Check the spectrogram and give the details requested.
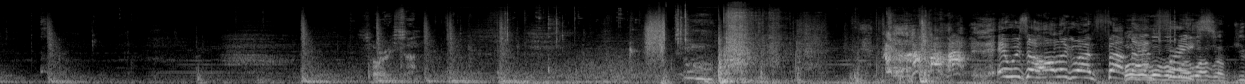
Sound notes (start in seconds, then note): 0.3 intense music; 8.8 laughs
